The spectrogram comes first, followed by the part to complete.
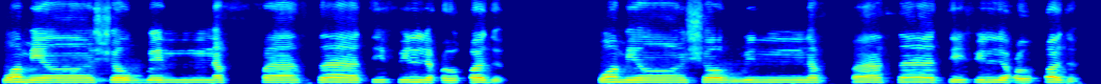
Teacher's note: ஐன் இருக்கு, middle of the த்ரோட்ல இருந்து pronounce பண்ணணும்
